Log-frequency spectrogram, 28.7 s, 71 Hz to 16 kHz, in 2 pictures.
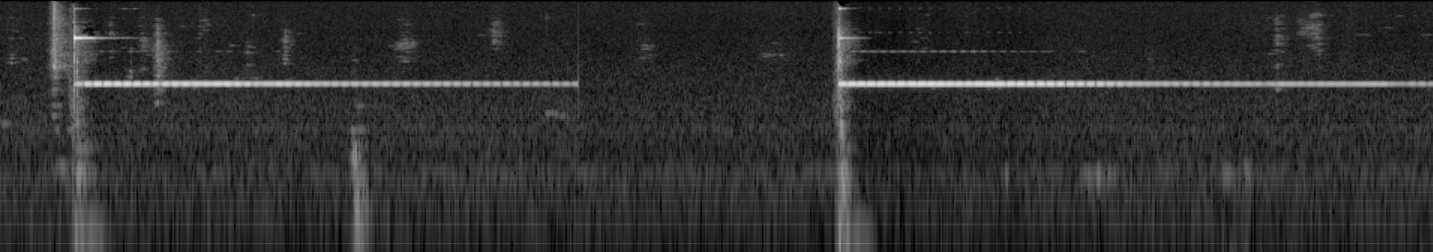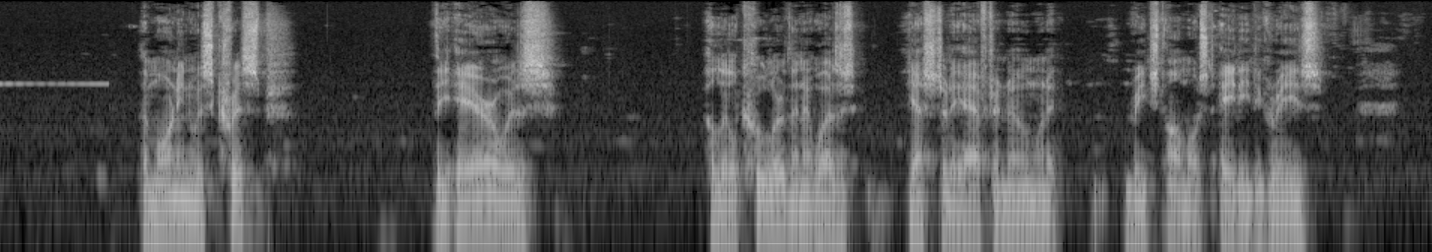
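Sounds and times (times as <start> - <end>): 
meditation chime ringing: 0.7 - 5.8, 8.4 - 15.4
speech: 15.8 - 17.3, 18.7 - 20.0, 21.4 - 25.0, 25.6 - 27.6.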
